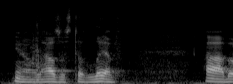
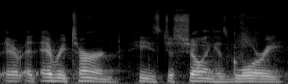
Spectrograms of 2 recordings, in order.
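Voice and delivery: normal talking voice

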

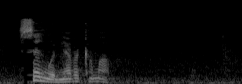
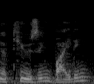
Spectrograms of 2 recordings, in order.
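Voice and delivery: usual speaking voice

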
